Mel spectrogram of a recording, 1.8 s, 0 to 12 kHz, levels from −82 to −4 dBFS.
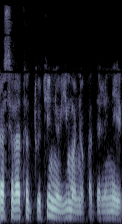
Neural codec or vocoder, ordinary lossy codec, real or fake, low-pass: none; MP3, 48 kbps; real; 10.8 kHz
